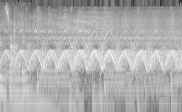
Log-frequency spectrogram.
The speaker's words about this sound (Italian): È la sirena del nostro pronto soccorso linguistico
